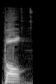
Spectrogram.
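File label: "buk", Cantonese, low level tone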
